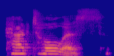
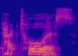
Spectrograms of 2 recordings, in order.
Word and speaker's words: Pactolus: So let's put River Pactolus, I think is how you say it, Pactolus.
